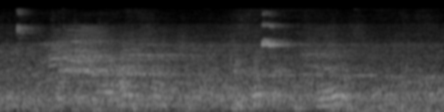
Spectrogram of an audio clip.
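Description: Indistinct voices of people talking in a hallway, with footsteps on a hardwood floor.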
